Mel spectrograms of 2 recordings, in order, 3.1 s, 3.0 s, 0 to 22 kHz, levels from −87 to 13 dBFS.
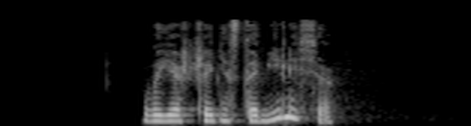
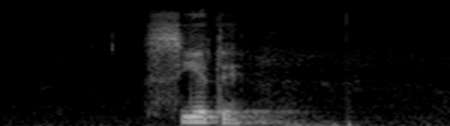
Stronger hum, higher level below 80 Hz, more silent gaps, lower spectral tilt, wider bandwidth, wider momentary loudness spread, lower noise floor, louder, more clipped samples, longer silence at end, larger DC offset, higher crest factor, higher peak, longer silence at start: neither; second, -74 dBFS vs -62 dBFS; neither; about the same, -6 dB/octave vs -5.5 dB/octave; second, 11.5 kHz vs 15 kHz; second, 14 LU vs 24 LU; first, under -90 dBFS vs -75 dBFS; first, -22 LUFS vs -28 LUFS; neither; second, 0.95 s vs 1.2 s; neither; about the same, 16 dB vs 20 dB; first, -8 dBFS vs -14 dBFS; about the same, 0.95 s vs 1 s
